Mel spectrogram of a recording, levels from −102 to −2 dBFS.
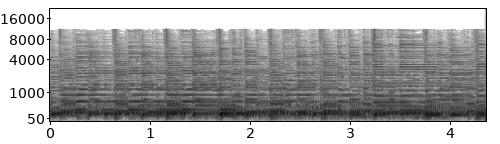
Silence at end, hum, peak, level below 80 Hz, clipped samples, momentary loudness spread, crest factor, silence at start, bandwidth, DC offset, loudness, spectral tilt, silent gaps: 0 s; none; -4 dBFS; -52 dBFS; under 0.1%; 3 LU; 14 dB; 0 s; 11.5 kHz; under 0.1%; -19 LUFS; -6 dB/octave; none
